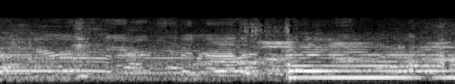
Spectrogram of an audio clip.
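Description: Live rock band playing, with an electric guitar holding long sustained lead notes; a new held note comes in about one and a half seconds in.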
